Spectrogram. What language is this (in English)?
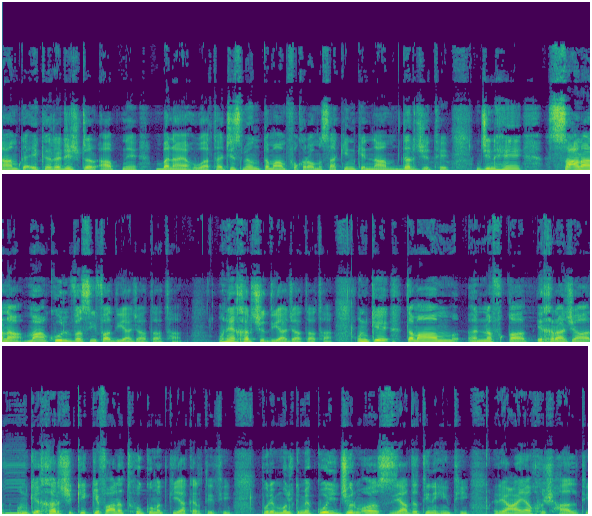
Urdu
